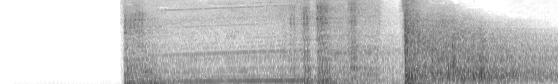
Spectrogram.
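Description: Sound-effect intro. About a second in, a sustained droning sound with steady low tones starts, breaks up into a few clicks, and about three seconds in a single heavy boom hits. The boom is the loudest event and rings out in a long, heavily reverberated tail.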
